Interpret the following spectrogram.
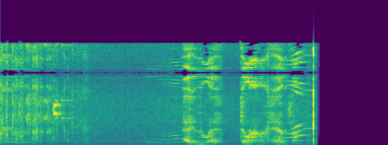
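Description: Turkish Angora kitten meowing, once about three seconds in and then several times in quick succession a second later, over low background noise; the sound cuts off suddenly a little after five seconds.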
